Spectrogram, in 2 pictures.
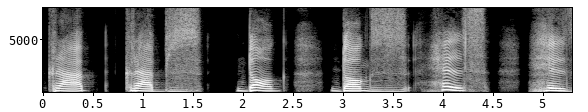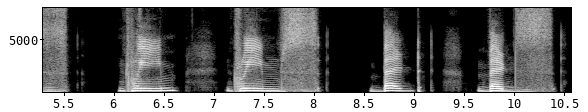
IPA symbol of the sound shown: z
